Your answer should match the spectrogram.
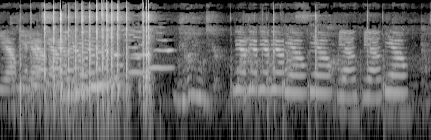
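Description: Toy cat-faced electronic keyboard making electronic sounds. A fast, busy run in the first two seconds is followed by a few held notes that step down in pitch.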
